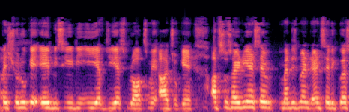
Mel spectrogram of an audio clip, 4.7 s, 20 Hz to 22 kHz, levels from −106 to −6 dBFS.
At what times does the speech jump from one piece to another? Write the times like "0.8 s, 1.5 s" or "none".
none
